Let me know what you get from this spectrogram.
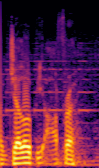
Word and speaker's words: Jello Biafra: Yeah, Jello Biafra.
